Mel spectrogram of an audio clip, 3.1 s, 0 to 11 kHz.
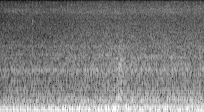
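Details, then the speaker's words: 2005 Ford F250 Super Duty 4x4, 6-speed manual, Triton 5.4 V8, idling in neutral with oil pressure after a starter replacement and oil change: smooth, even low rumble with steady firing and no knocks or ticks. Normal idle. "Everything looks good. Sounds good. Excellent work."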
